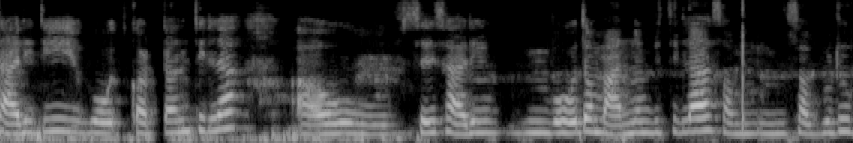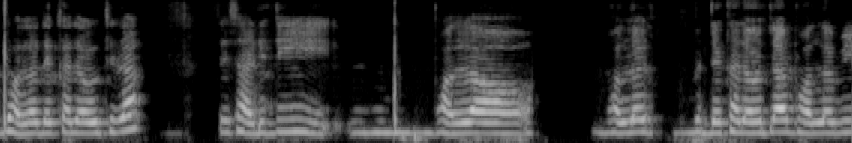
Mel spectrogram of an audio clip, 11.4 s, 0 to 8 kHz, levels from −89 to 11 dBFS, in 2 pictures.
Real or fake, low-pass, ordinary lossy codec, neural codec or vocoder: fake; none; none; codec, 16 kHz, 16 kbps, FreqCodec, smaller model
